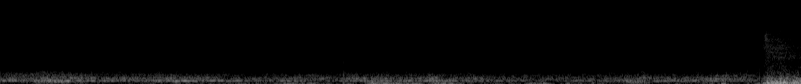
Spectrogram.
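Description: A faint, steady low rumble with a few faint ticks.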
